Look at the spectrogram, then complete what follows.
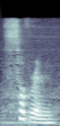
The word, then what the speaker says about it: sovereign: But now note what happens when the syllable EIGN is not stressed. Instead of the long A1 of rain, it has the EI4 sound, as in sovereign and foreign. It is the same as the short E3 sound in the first syllable of because.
